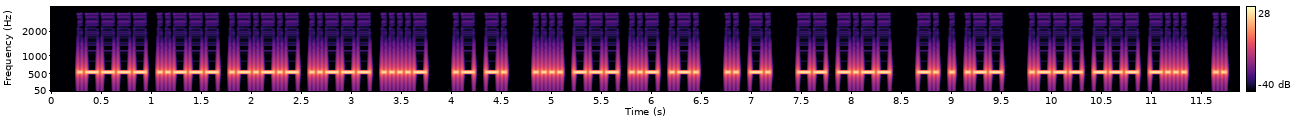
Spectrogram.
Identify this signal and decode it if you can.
Morse code, heard as a keyed tone, about 30 wpm, 550 Hz. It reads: 12.24 AN HOUR IN MY NEW JOB I
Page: news headlines in morse code at 30 wpm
